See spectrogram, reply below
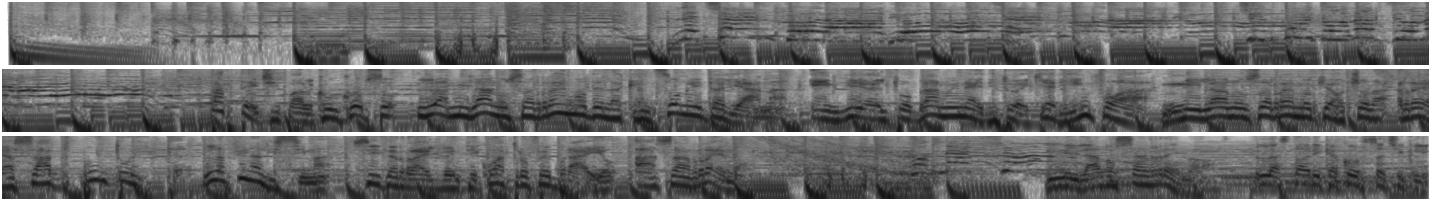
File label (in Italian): Messaggio Radio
